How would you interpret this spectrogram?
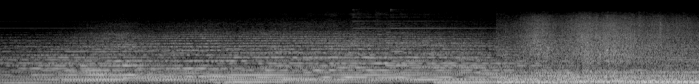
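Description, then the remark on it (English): Wind and waves aboard a newly rebuilt 100-year-old wooden sailing ketch on a trip from Cork to Kinsale on a cold, wet and windy day: a steady, loud rushing wash with a low droning hum underneath, swelling into a broader surge of spray midway through. No voices. “On tonight's programme, I'll be taking a trip in bad weather from Cork to Kinsale on a newly rebuilt 100-year-old boat.”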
